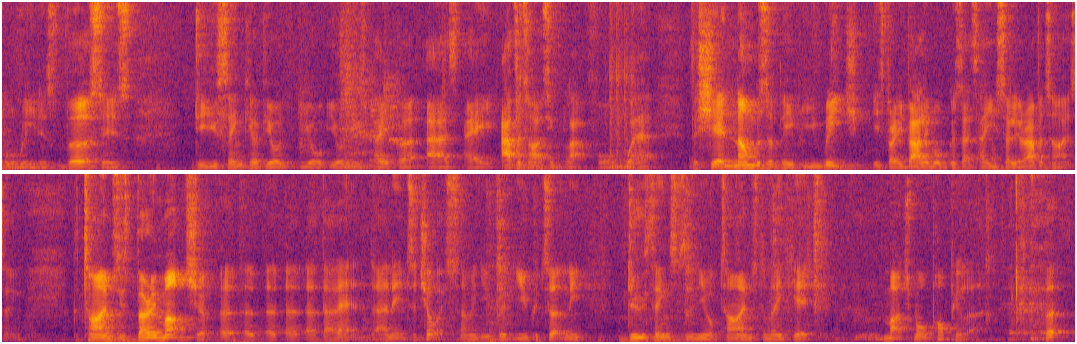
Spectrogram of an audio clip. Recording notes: Panel debate at the 30th Anniversary Reunion of the Journalism Fellow Programme.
